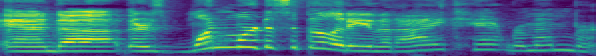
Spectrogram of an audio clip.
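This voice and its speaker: A woman's bright, sharp voice with very wide pitch swings. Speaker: vlogger. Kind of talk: personal vlog monologue. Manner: high energy; halting.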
